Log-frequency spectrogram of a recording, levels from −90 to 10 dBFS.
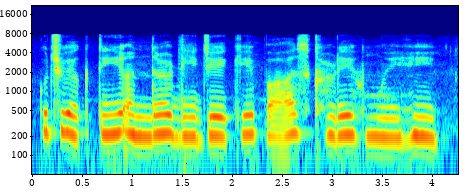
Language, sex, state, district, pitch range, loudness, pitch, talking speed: Hindi, female, Madhya Pradesh, Bhopal, 200-220 Hz, -15 LUFS, 210 Hz, 125 wpm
